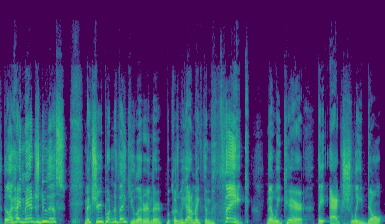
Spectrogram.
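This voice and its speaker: A man's voice: high-pitched, a bit bright, no echo, studio quality. A man giving casual, blunt and sarcastic commentary as a streamer reacting to a recording.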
